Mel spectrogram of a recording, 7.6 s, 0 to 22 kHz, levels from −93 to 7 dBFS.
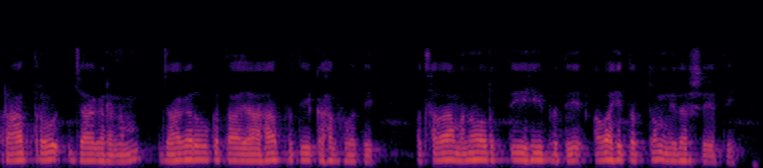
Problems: low volume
